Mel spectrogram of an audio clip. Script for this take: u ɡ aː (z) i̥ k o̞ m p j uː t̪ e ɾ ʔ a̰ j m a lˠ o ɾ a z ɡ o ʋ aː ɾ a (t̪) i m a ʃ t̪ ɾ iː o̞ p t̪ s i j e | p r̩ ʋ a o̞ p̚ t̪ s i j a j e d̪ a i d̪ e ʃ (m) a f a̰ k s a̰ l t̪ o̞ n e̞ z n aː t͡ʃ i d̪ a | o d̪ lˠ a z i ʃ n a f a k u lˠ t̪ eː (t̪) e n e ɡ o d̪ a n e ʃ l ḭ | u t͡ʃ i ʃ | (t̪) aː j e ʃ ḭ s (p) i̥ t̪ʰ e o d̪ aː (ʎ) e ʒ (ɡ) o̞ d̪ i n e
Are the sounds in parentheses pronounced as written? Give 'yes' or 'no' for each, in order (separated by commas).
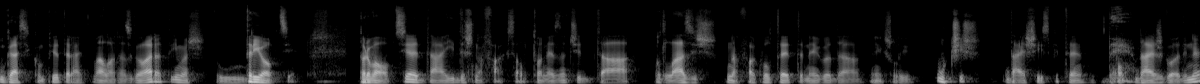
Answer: no, yes, no, yes, no, yes, no, yes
